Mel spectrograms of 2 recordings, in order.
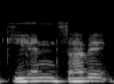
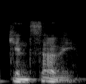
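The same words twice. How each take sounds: First: Said in the usual way. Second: ¿Quién sabe? as ken sabe, ie reduced to e. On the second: Shown as a demonstration. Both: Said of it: "Eso es muy común en nuestro español".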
